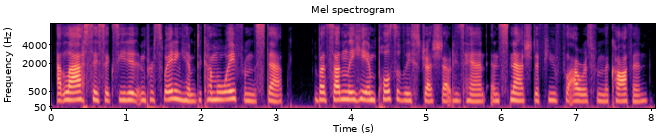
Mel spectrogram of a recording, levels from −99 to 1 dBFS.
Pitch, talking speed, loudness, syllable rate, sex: 210 Hz, 215 wpm, -21 LUFS, 5.9 syllables/s, female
